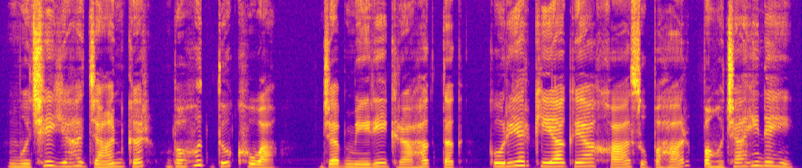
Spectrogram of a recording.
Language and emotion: Hindi, sad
